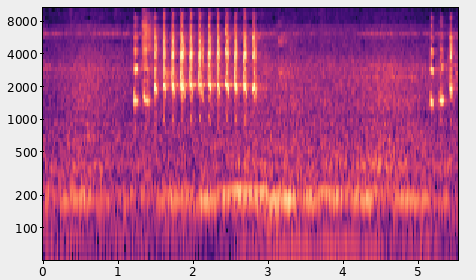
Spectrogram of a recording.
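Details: Falk bird call given as a sign of wanting to mate: a quick burst of about twelve sharp, evenly spaced chirps lasting under two seconds, then a short second burst, over a steady low engine-like hum.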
